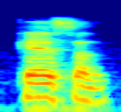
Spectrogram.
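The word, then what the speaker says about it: castle: rule के मुताबिक okay T is often silent in एस टी ई एन एफ टीई एन एस टी एल ई अगर दोस्तों किसी word के लास्ट में यह वर्ड आते हैं मतलब कोई वर्ड इनसे मिलकर अगर बनता है और यह लास्ट में होते हैं तो वहां पर टी को साइलेंट रखा जाता है example listen often कैसल TC okay next slide पर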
